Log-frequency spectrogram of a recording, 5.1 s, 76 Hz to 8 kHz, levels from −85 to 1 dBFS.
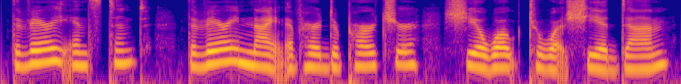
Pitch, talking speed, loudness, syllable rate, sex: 210 Hz, 175 wpm, -17 LUFS, 5.4 syllables/s, female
